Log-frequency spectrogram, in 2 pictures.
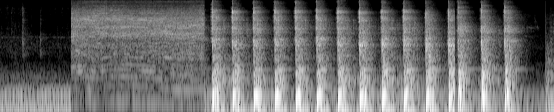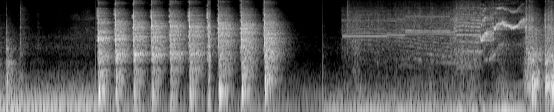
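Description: Hammer blows on an aluminium angle bracket clamped in a steel bench vise, about three strikes a second in two runs, bending it into a hook. Near the end a cordless drill-driver whines.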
